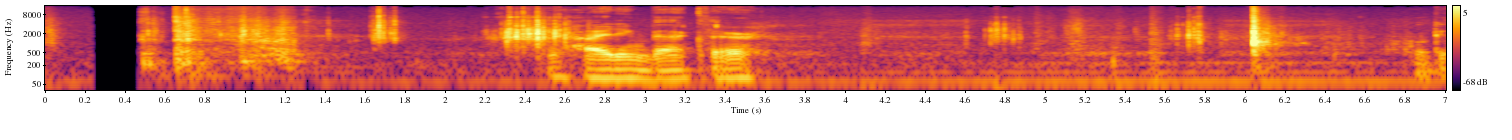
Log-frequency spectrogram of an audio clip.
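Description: Small plastic bricks rattle inside a drawer.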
